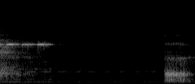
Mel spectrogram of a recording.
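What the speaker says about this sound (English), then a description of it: "So I got a burp coming." A single close burp rises from a quiet room and trails off into near silence, followed by a second short guttural burst near the end, with no talk in between.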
